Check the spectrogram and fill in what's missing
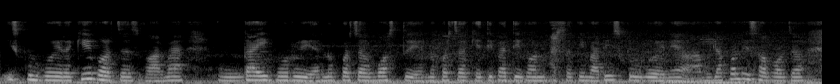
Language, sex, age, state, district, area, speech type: Nepali, female, 45-60, West Bengal, Darjeeling, rural, spontaneous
